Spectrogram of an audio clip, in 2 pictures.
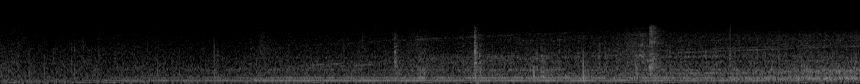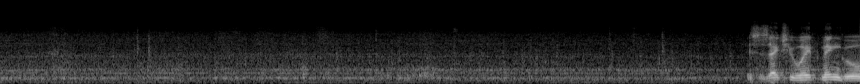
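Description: A radio whines and crackles with static as its dial is tuned.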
